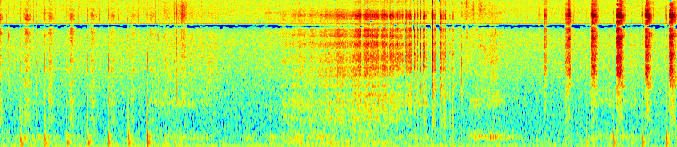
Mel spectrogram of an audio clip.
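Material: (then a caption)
Card. A black felt-tip Sharpie marker scratches and rubs across a flat sheet of thin white card resting on a green cutting mat while drawing, with fingers holding the card still. Quick, sharp tapping strokes open the clip, giving way to a longer, continuous scratchy rub in the middle, then more clicky dabs and scratches near the end. A steady low hum runs underneath throughout.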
